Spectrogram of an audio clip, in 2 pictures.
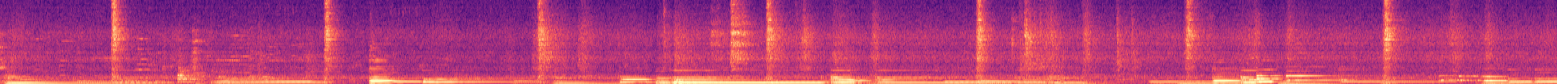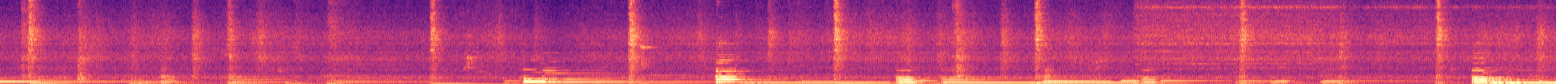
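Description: Jazz guitar trio playing a ballad: a hollow-body electric guitar carries held melody notes and chords over upright bass and drums.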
